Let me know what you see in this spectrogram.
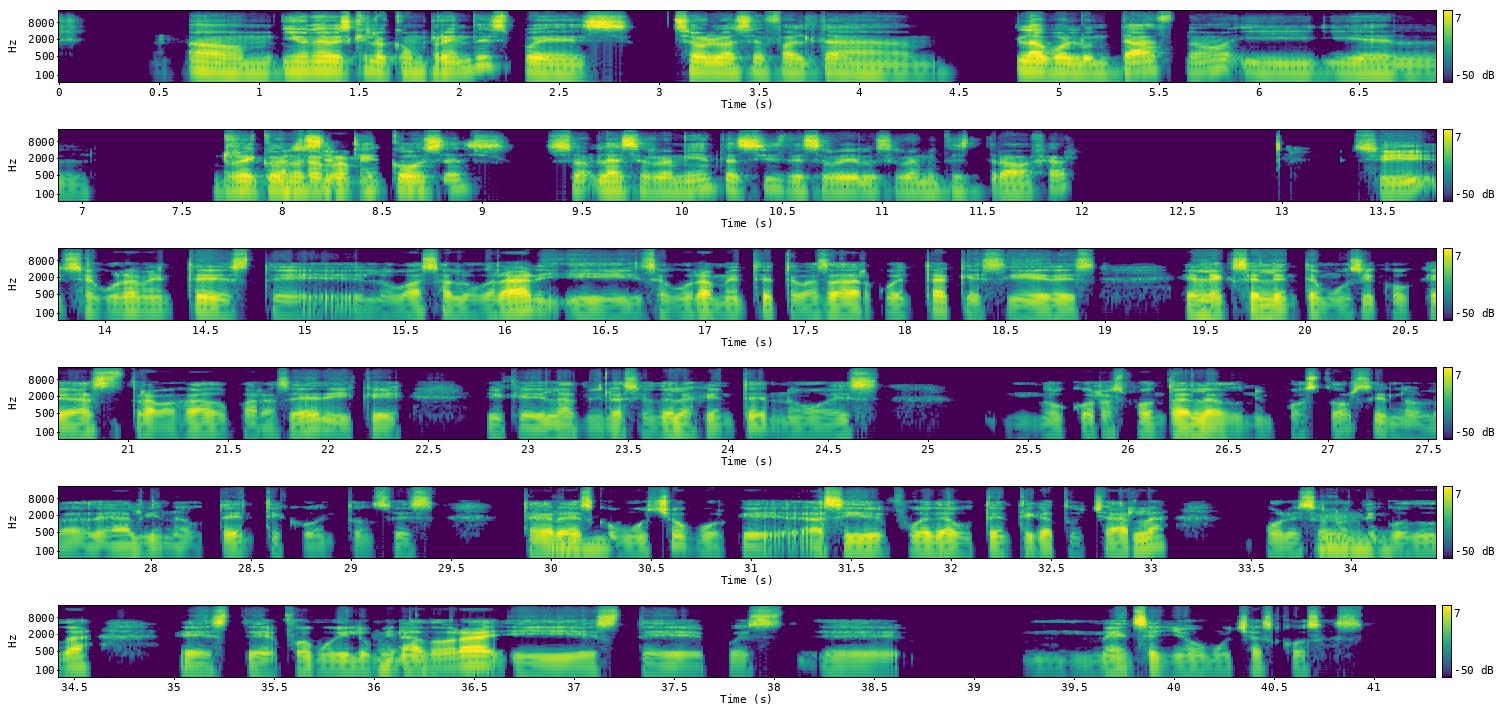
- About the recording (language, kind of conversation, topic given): Spanish, podcast, ¿Cómo empezarías a conocerte mejor?
- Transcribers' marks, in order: none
